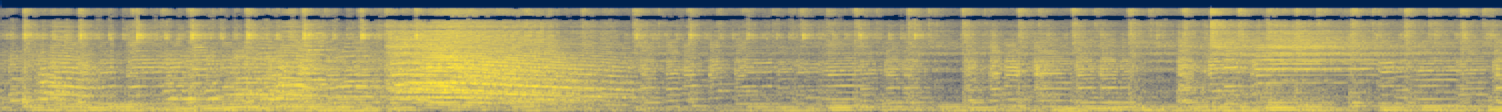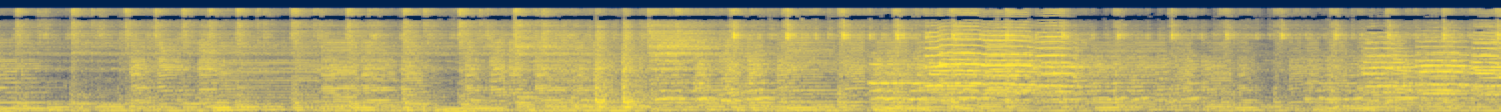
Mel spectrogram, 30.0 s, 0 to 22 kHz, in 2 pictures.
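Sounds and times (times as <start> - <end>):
jazz big band playing: 0.0 - 30.0.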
